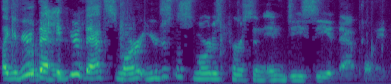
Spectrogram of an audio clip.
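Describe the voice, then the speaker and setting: A man's voice: high-pitched, very animated, a little fast, poor audio. A young man co-hosting a casual podcast, ranting with run-on sentences and profanity while walking through his home. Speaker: podcast co-host.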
